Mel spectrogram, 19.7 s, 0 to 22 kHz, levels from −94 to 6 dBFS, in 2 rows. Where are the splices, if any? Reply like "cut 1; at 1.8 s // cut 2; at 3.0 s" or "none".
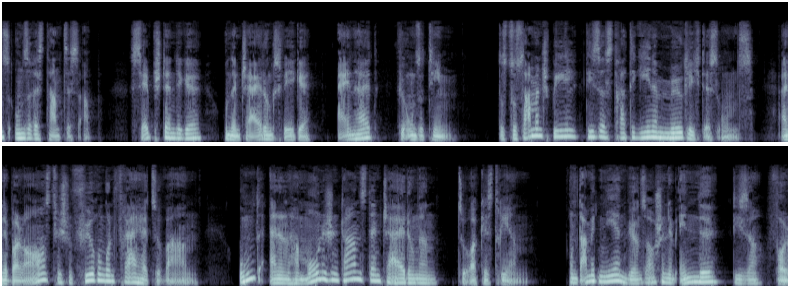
cut 1; at 1.6 s // cut 2; at 4.9 s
